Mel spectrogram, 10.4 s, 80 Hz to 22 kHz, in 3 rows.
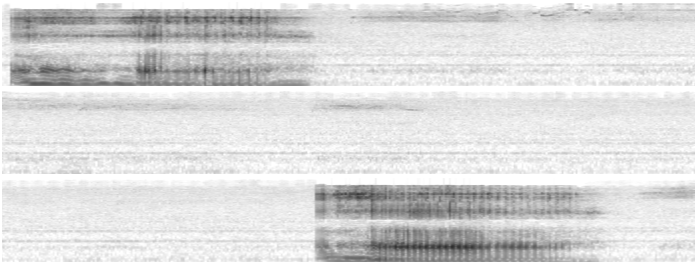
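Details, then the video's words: Two loud buzzy snores from a sleeping Pomeranian, recorded in Hiroshima on 4 November 2015, about seven seconds apart with a steady faint hum and quiet breathing between them. "ポメラニアン 犬のいびき"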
